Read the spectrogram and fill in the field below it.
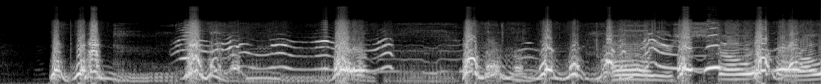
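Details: Small pugs defending their territory inside a car against possible predators. Loud, rapid, uneven yapping barks and high, wavering yips overlap, several dogs at once, with a short break midway before the barking resumes.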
